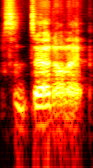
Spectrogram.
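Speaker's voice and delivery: "Some dirt on it" whispered to herself; whispered repeat. Real, not acted. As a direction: whisper the punchline again.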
